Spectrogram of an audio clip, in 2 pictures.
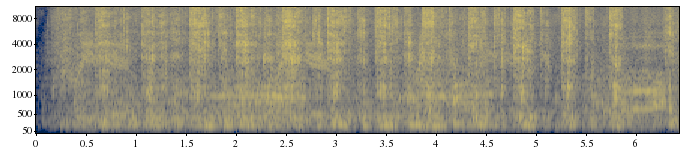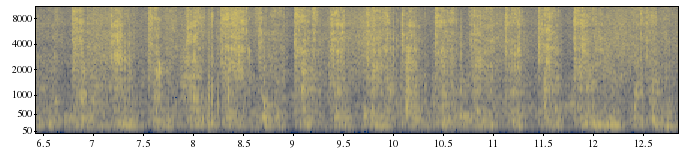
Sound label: Cow Milking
